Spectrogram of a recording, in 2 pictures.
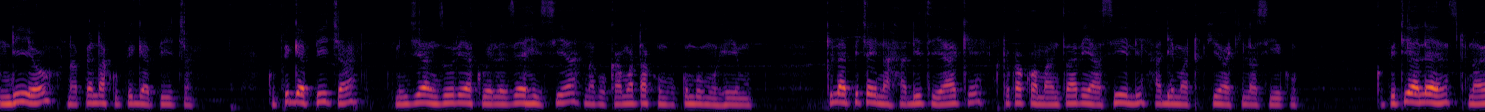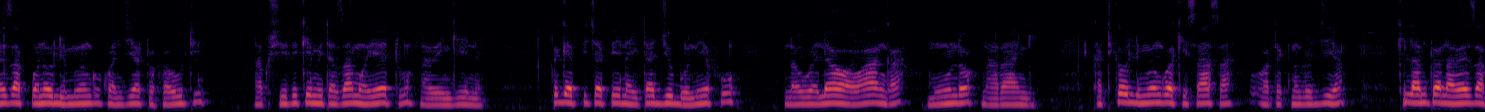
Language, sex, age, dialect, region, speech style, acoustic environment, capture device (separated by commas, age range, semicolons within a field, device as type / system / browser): Swahili, male, 18-24, Kenya - Nairobi Sheng-influenced, Kenya, relaxed, nature, desktop / Windows / Chrome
